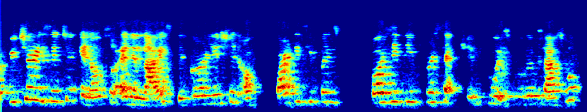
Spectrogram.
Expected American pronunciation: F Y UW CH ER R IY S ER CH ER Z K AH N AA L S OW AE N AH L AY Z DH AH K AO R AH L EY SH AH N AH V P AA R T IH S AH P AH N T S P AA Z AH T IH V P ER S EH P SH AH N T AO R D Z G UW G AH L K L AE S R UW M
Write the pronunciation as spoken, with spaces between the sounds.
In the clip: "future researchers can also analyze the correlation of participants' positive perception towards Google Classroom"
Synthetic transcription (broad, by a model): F Y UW CH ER R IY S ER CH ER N K AH N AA L S OW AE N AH L AY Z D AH K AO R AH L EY SH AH N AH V P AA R T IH S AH P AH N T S P AA Z AH T IH V P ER S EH P SH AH N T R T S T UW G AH N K L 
